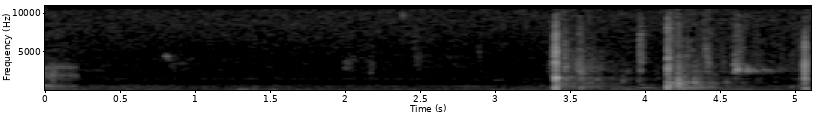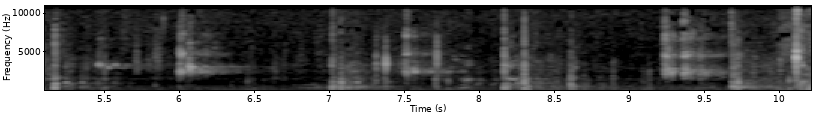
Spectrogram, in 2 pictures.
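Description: Tennis rally on a hard court: sharp racket strikes and ball bounces about once a second from about three seconds in, with short sneaker squeaks between them. The first few seconds are a quiet crowd hush before the point gets going.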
